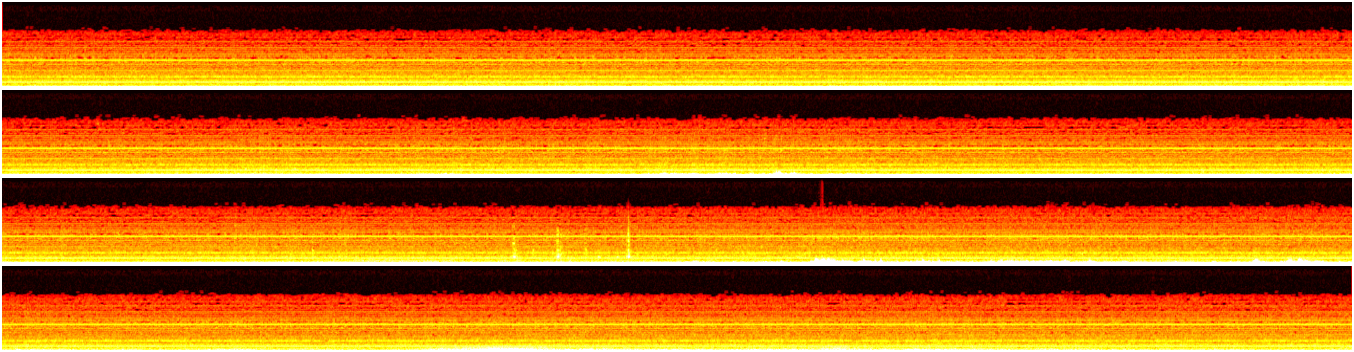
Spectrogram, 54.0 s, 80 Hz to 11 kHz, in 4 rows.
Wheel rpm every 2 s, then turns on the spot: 0, 0, 0, 0, 0, 0, 0, 0, 0, 0, 0, 0, 0, 0, 0, 0, 0, 0, 0, 0, 0, 0, 0, 0, 0, 0, 0.
none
